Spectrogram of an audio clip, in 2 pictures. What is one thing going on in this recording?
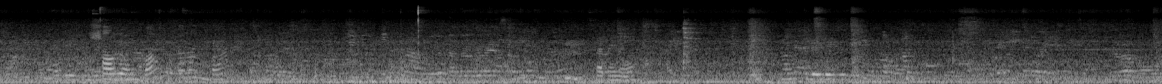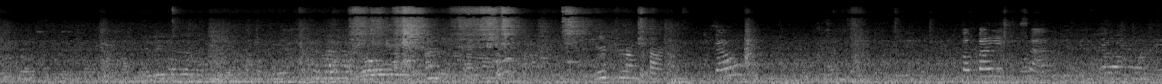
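A busy crowd chatters all around.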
